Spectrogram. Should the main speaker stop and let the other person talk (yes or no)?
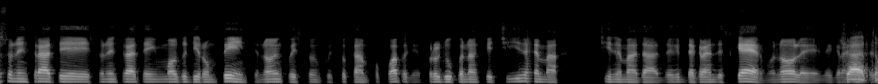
yes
